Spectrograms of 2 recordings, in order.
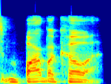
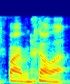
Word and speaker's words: barbacoa: It's barbacoa. – Oh yeah, no, I, that's right. It's barbacoa.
